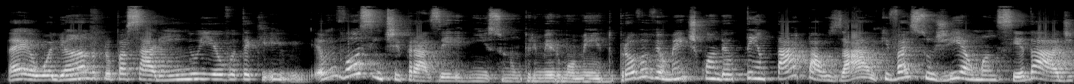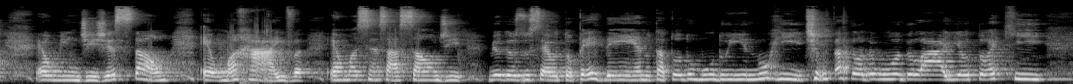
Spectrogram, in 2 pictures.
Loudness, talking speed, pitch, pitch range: -13 LUFS, 175 wpm, 220 Hz, 200-245 Hz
